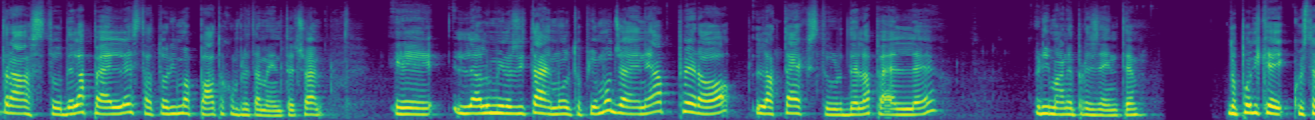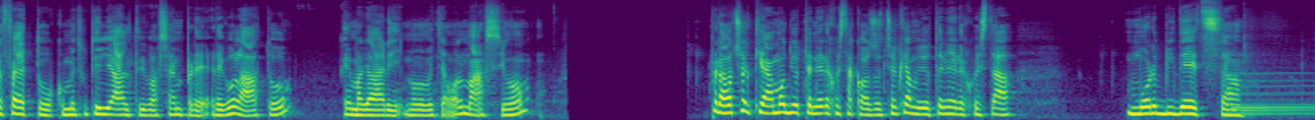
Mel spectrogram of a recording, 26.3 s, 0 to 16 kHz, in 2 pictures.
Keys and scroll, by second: 7.6 ctrl+d, 19.9 ctrl+d, 20.0 ctrl+d, 20.7 ctrl+d, 21.2 ctrl+d, 22.1 ctrl+d, 22.7 ctrl+d, 24.2 ctrl+d, 25.6 f.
